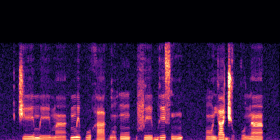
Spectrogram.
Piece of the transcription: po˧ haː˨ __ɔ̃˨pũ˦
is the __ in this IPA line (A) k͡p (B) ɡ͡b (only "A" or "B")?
B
